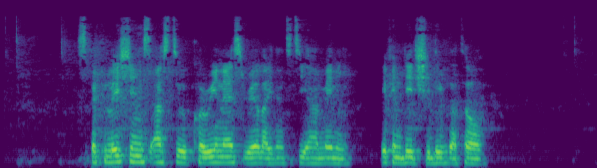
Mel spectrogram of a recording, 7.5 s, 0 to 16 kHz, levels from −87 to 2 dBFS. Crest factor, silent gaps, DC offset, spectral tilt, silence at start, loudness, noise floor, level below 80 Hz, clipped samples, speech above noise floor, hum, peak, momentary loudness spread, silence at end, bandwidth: 16 dB; none; under 0.1%; -5 dB/octave; 1 s; -19 LUFS; -78 dBFS; -62 dBFS; under 0.1%; 60 dB; none; -4 dBFS; 8 LU; 1.45 s; 11 kHz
